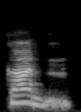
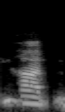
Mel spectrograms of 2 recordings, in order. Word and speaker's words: cotton: one that is we we normally pronounce correctly is cotton because you say cotton right you know that it's not cotton so we try to say with r cotton yes yes okay so that was the gloral stop so every single time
